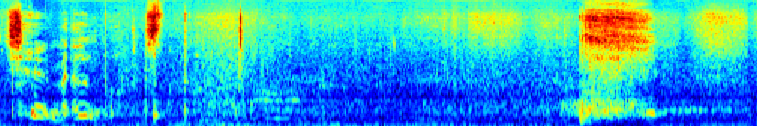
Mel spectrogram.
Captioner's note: crying, Sniffling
